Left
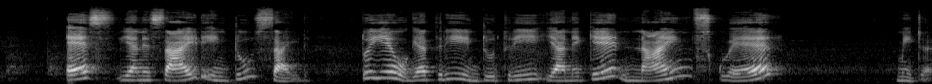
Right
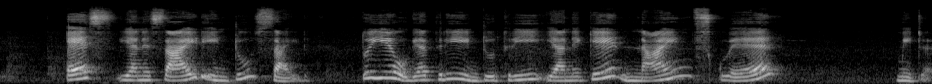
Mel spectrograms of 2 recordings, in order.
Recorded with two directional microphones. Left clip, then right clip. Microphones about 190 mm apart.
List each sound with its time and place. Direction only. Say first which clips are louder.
0.6 s speech: left 2 dB; 30° left (ahead or behind)
9.0 s speech: right 4 dB; 30° left (ahead or behind)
